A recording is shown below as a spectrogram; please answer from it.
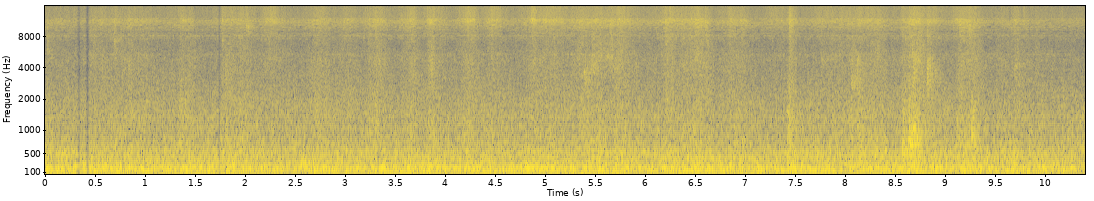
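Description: A steady low mechanical hum, like a motor or fan running, with a few faint short scrapes or taps near the end.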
